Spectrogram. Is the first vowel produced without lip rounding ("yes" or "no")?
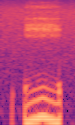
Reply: yes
